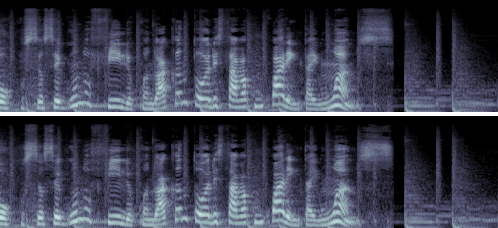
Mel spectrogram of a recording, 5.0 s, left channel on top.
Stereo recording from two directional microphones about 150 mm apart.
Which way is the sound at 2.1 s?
30° right (ahead or behind).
